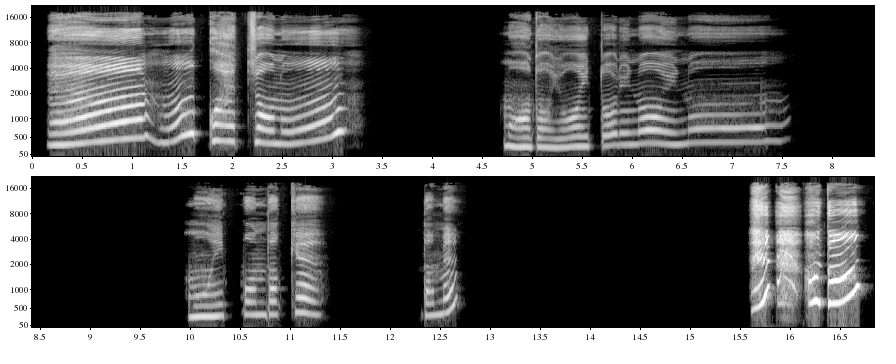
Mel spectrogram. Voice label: キャバ嬢

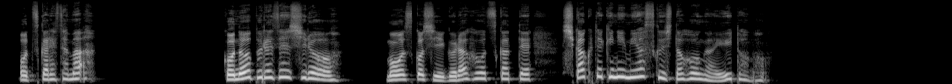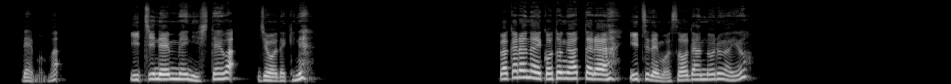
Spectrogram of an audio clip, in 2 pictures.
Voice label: クールな上司

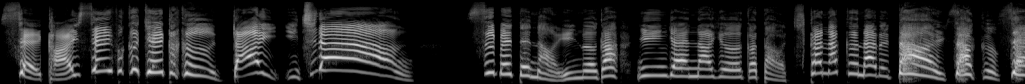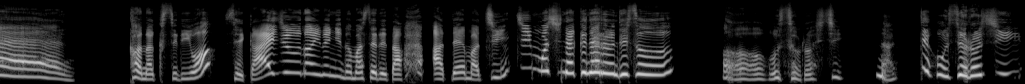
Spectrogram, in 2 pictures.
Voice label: 人外

